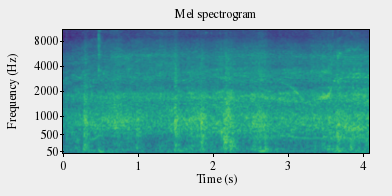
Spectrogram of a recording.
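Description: Radio-controlled buggies racing on a dirt track: a steady mix of small motor whine and gear and tyre noise, with faint pitch glides as the throttles change and scattered small knocks.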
